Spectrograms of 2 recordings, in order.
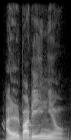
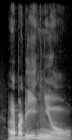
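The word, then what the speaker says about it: Albariño: 정도는 알아 놔 주세요 알바리 이거 내가 제가 이거 스페인이 스펠링이 없어 가지고 그냥 알파벳으로 쳤는데요 위에는 이거 있죠 왜 물결 어이 이거 이게 있어요 그래서 바리가 아니고 알바리뇨 됩니다이 알바리뇨 지금 전 세계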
